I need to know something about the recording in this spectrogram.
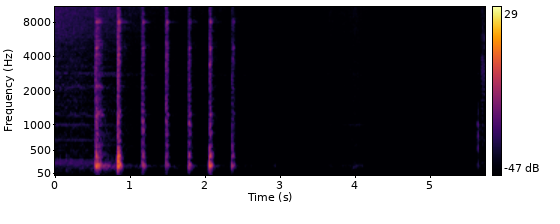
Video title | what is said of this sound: Monday Morning From The Bench - Livestream | you can hear a lot of microphonics like a lot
